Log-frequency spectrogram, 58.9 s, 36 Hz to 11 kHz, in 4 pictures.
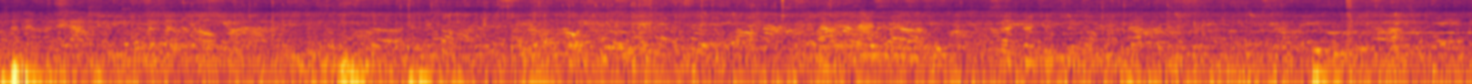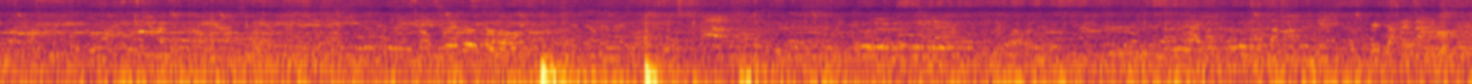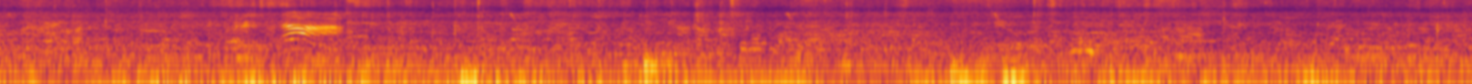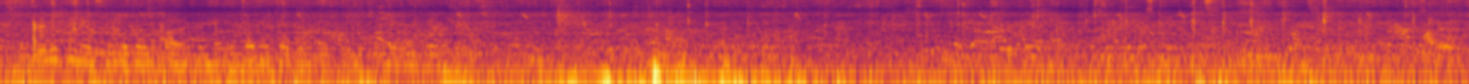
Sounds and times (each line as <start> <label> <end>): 0.0 Travelers to and from the Station hall 58.8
